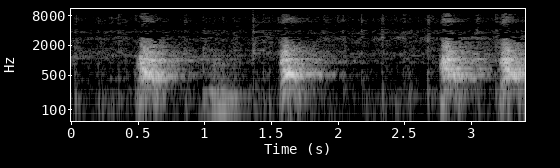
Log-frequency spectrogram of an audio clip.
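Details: Pyro, a male Samoyed playing by himself, lets out four short, punchy barks in two spaced pairs, with a faint low grumble between the first two.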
